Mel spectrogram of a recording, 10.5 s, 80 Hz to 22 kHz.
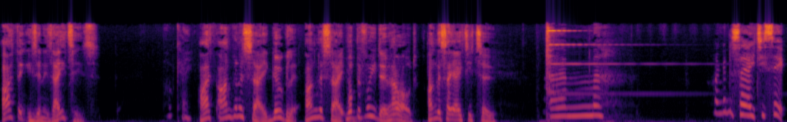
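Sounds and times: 
speech: 0.0s - 1.4s, 2.2s - 6.7s, 7.3s - 8.2s, 9.5s - 10.4s
bell ringing: 7.2s - 10.4s.

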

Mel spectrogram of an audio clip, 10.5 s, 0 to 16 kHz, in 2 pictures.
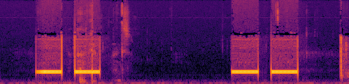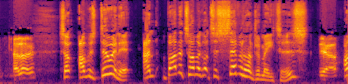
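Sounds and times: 
telephone ring tone heard down a phone line: 0.6s - 1.5s, 3.5s - 4.5s
speech: 5.5s - 10.4s.

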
